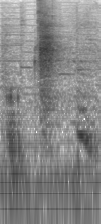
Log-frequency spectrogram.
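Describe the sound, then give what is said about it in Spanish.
A single sneeze: a short voiced intake, then a sharp, hissy burst of breath, trailing into a brief low vocal murmur afterward. “Salud.”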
